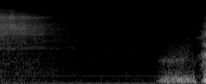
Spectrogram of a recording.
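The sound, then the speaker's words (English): A person imitates a smoker's breathing: a long, airy, hissing exhale that fades into quiet, then a fuller, louder breath near the end. “So whenever there's crisis, mimic a smoker's breathing.”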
